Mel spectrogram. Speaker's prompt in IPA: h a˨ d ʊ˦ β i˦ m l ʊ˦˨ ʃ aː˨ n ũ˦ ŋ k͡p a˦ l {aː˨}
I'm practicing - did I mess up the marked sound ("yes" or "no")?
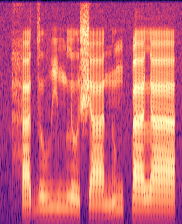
yes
